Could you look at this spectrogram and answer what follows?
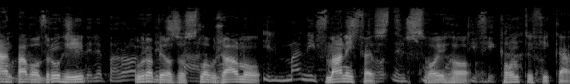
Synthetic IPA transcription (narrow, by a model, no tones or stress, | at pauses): aːnpaʋɔld̪ɾuɦiːuɾɔbilzɔslɔʊʒalmu | manifɛst̪sʋɔjɦɔpɔnt̪ifika̰ː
